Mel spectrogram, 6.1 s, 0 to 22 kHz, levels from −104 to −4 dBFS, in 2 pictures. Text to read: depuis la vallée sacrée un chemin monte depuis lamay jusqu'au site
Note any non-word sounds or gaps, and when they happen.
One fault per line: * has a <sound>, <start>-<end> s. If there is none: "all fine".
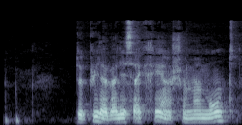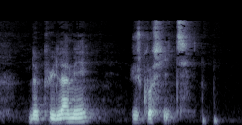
all fine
